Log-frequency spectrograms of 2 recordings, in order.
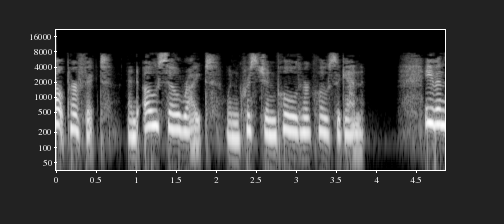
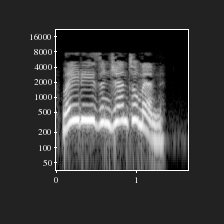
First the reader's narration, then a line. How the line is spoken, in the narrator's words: the voice of the master of ceremonies boomed out through the speakers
